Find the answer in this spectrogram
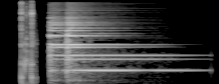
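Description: Two quick mouse clicks, then a bright bell ding, struck again a fraction of a second later, that rings on and fades out: the notification-bell sound effect of a subscribe-button animation.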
